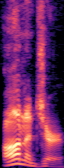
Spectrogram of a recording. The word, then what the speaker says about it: onager: i meant to say i looked up the pronunciation of that catapult thing with the boulders and it's onager which i would never have ever expected so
